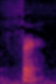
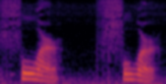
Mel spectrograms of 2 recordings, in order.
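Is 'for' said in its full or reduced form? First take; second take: reduced; full. First: The word is said weakly, without stress. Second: The word is said fully, with stress. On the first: The word is an unemphasized function word. "虚词在句子里一般弱读，所以这个词在这里应该读成 FOR" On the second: The word carries emphasis in the sentence. "这个词要重读的话是 FOR"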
